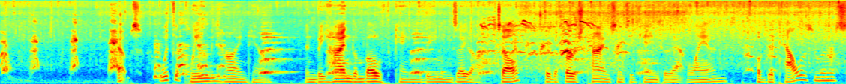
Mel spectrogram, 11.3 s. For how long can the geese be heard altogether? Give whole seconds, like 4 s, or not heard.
2 s.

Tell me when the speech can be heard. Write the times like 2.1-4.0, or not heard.
1.6-11.2.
